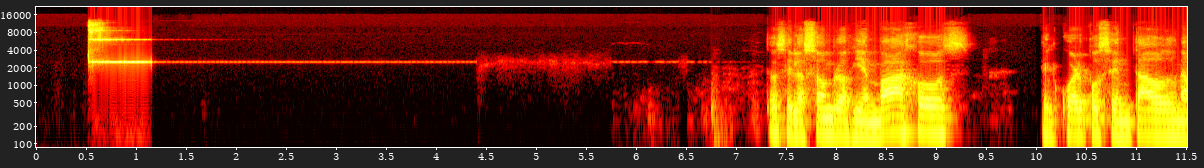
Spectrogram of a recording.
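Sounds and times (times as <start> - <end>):
small hand bell rung to open a guided meditation: 0.5 - 4.4
speech: 7.3 - 9.4, 10.1 - 11.5.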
